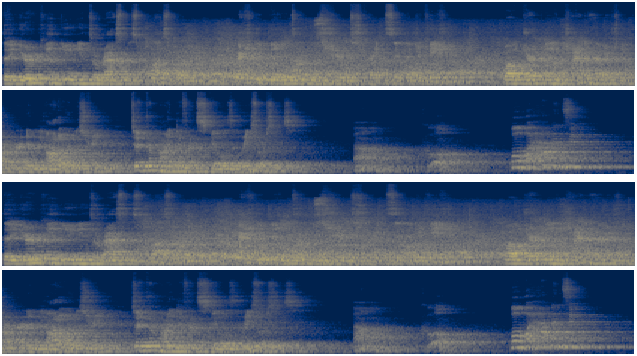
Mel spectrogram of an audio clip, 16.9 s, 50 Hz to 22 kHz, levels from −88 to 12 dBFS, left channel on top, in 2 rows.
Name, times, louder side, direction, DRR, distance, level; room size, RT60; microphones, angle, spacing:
voice 1, 0.0-6.1 6.7-9.8 10.2-12.3, left 1 dB, 30° left, -4 dB, 0.3 m, -23 dB
sound 1, 1.7-8.4, equal, 40° right, 0.8 m, -27 dB
voice 2, 13.1-13.5 14.0-14.4 15.2-16.0, right 1 dB, 70° right, -10 dB, 1.0 m, -29 dB
2.7 x 2.3 x 2.5 m, 2.3 s
head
